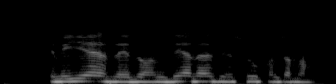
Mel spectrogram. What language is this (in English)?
Spanish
